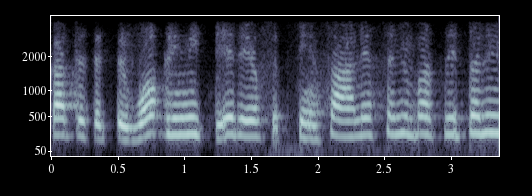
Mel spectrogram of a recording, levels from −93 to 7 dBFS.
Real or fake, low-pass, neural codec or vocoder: fake; 3.6 kHz; codec, 16 kHz in and 24 kHz out, 0.4 kbps, LongCat-Audio-Codec, fine tuned four codebook decoder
